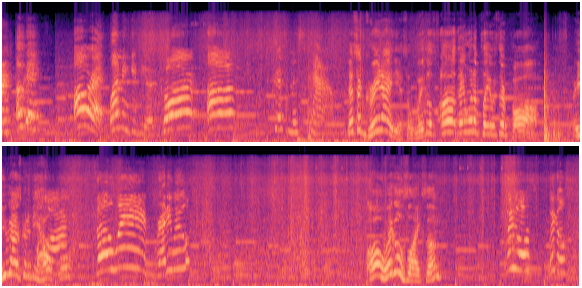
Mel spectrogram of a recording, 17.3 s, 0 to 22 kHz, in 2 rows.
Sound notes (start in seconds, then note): 13.0 leaves falling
